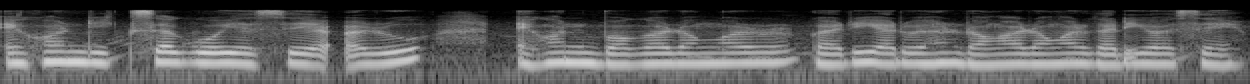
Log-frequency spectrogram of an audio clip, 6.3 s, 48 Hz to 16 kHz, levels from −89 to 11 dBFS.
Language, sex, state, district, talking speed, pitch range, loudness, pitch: Assamese, female, Assam, Kamrup Metropolitan, 135 wpm, 195-210 Hz, -16 LUFS, 205 Hz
